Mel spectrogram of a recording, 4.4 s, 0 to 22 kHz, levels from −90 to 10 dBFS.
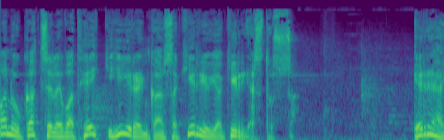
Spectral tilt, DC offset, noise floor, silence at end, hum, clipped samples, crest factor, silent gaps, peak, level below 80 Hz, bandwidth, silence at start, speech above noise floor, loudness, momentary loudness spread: -5 dB/octave; 0.1%; -47 dBFS; 0 s; none; under 0.1%; 16 dB; none; 0 dBFS; -40 dBFS; 16.5 kHz; 0 s; 32 dB; -16 LUFS; 5 LU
